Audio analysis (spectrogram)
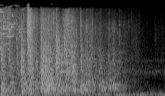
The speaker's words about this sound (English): And you guys suddenly get knocked out of the trance as the table gets flipped over.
